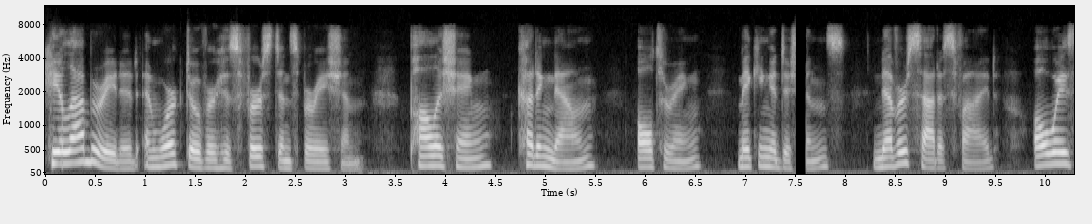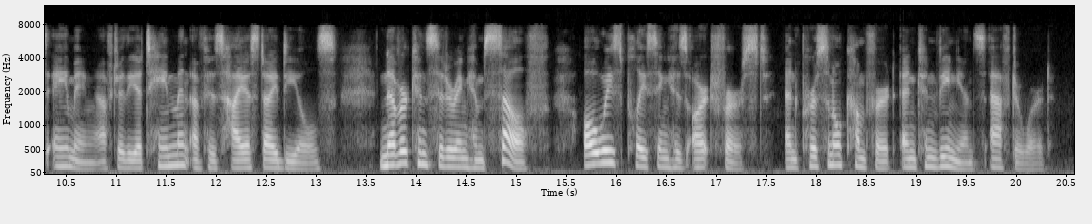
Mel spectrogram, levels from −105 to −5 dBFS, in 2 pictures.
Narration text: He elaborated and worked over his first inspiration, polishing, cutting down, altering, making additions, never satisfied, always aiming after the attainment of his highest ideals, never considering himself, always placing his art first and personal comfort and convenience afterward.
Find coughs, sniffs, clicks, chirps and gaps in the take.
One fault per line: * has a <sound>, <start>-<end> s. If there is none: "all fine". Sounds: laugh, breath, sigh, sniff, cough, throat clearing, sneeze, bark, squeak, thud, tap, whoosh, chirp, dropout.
* has a dropout, 7.5-7.6 s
